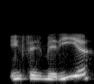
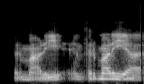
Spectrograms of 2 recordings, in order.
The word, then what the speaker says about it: enfermaria: Enfermeria? Não, enfermaria. Enfermaria, exatamente. É quase a mesma coisa, pero é diferente.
